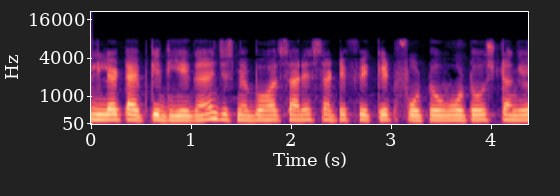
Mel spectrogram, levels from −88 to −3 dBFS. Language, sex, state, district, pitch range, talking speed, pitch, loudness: Hindi, female, Himachal Pradesh, Shimla, 170-180 Hz, 180 wpm, 175 Hz, -16 LUFS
